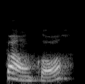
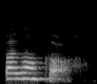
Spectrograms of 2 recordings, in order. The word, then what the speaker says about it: pas encore: Per esempio, non ancora si può dire pas encore e più elegantemente si dirà pas encore. Corrette entrambe le forme, ma anche si può dire mais aussi oppure mais aussi, che personalmente preferisco.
